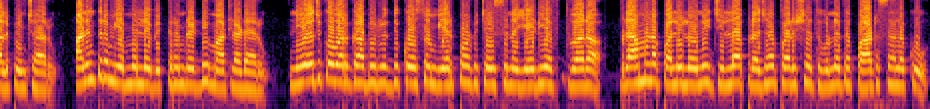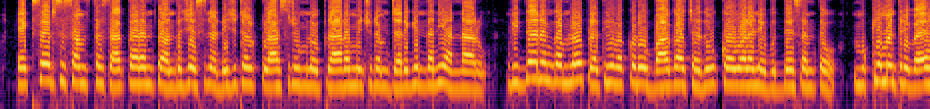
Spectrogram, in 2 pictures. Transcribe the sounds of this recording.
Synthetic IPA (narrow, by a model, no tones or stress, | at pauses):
ɐlpiɲt͡ʃaːɾu | ɐnɐnt̪ɐɾɐme̞mːe̞lje̞ːʋikɾɐmɾe̞ɖːimaːʈlaːɽaːɾu | nijo̞ːd͡ʒikɐʋɐɾɡɐɐbʱiʋɾud̪ʱːikɔːsɐmeːɾpaːʈut͡ʃe̞ːsinɐeːɖiefd̪ʋaːɾaːbɾaːmɐɳɐpɐlːilo̞ːnid͡ʒilːaːpɾɐd͡ʒaːpɐɾiʂɐd̪unːɐt̪ɐpaːʈʰɐsaːlɐkuekseɾssɐmst̪ʰɐsɐɦɐkaːɾɐnt̪o̞ːɐnd̪ɐt͡ʃe̞ːsinɐɖid͡ʒiʈɐlklaːsɾuːmloːpɾaːɾɐmbʱiɲt͡ʃɐɽɐmd͡ʒɐɾiɡind̪ɐniɐnːaːɾu | ʋid̪jaːɾɐŋɡɐmlo̞ːpɾɐt̪iʋɔkːɐɾubaːɡaːt͡ʃɐd̪uːkɔːʋaːlɐneːud̪ːɛːsɐnt̪o̞ːmukʰjɐmɐnt̪ɾiʋɐ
